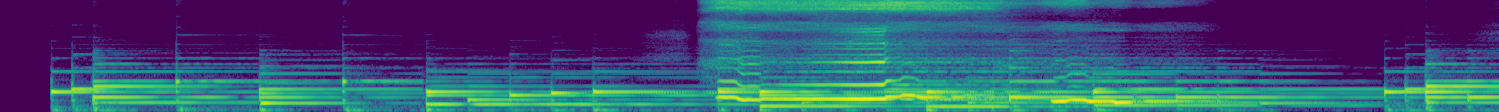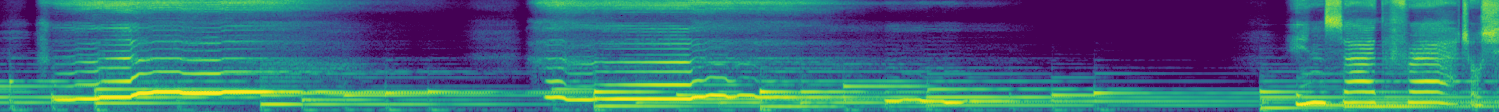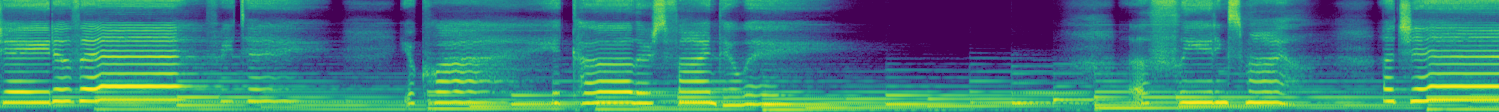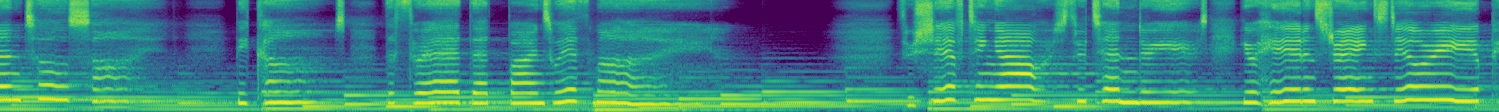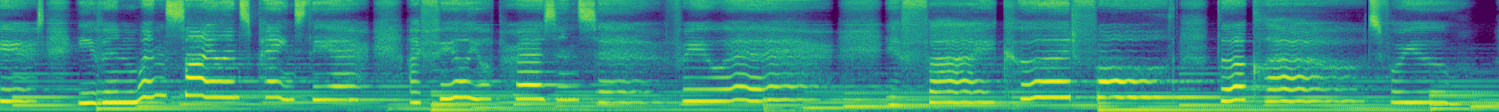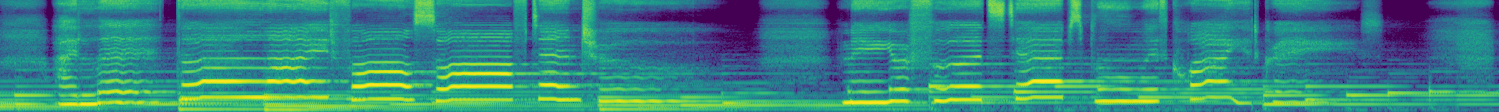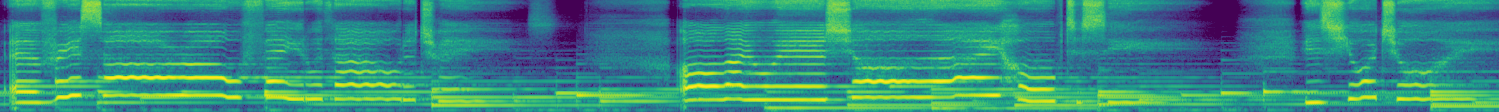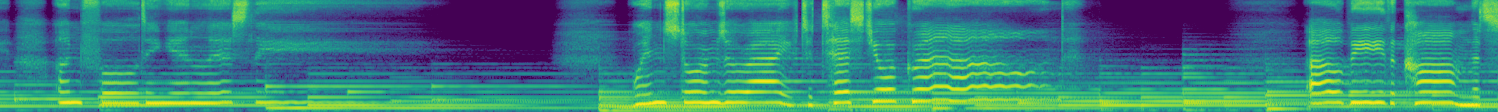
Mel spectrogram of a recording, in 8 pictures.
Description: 洋楽女性ボーカル著作権フリーBGM ボーカル
著作権フリーオリジナルBGMです。
女性ボーカル（洋楽・英語）曲です。
静かに、大切な人の幸せを祈るようなそんな優しい歌を目指しました✨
